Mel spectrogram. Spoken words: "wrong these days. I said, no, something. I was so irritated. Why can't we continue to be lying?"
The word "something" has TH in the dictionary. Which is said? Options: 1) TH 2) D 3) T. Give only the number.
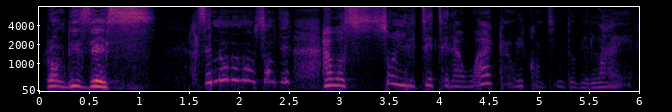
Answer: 3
